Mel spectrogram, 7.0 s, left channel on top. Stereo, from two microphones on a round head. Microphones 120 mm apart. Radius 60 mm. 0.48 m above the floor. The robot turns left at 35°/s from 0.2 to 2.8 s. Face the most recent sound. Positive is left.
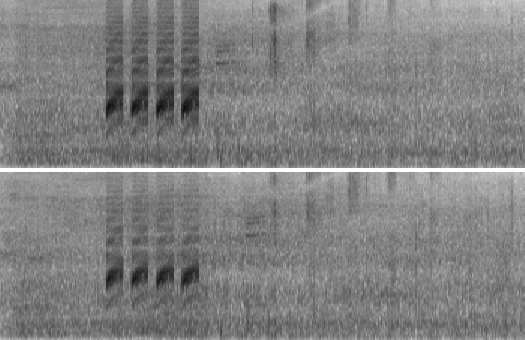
turn(degrees=-30)  # may be behind; listen again after turning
